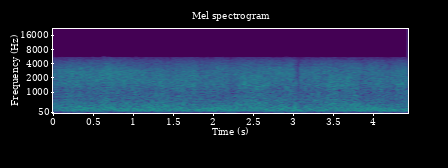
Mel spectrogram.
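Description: Steady, dense rushing rumble of a nuclear explosion from archival bomb-test footage, with a faint click about three seconds in.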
